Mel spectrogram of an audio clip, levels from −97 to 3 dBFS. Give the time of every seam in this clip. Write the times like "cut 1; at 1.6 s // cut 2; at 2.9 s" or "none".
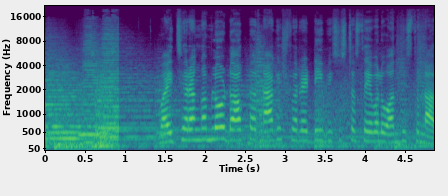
cut 1; at 1.0 s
